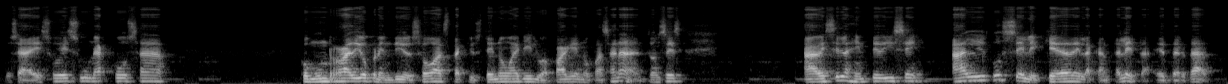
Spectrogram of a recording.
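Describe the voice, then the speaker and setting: A man giving an online lecture, explaining in a steady, repetitive way and often checking that listeners agree. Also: medium pitch, moderate pace, a little hiss or hum. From Colombia. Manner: explanatory, repeats himself, asks listeners for agreement. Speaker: sports psychology lecturer.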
